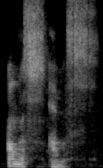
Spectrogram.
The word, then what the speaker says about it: Amos: Amos. Not almost or Amos. It's Amos.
